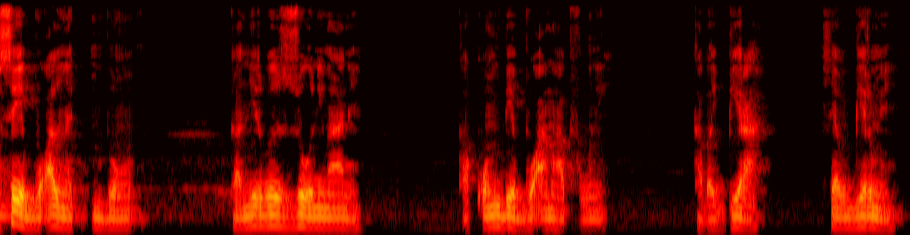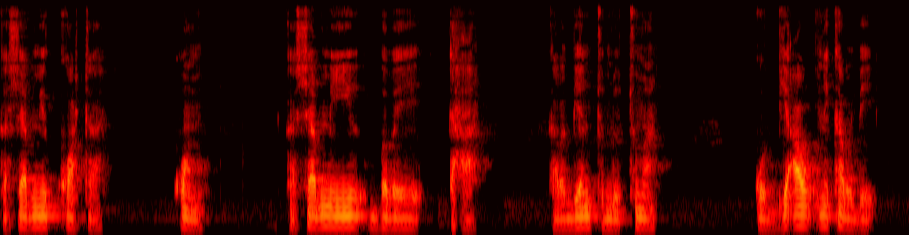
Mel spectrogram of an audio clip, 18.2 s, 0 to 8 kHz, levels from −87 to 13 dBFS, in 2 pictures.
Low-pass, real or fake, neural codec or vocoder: 7.2 kHz; real; none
